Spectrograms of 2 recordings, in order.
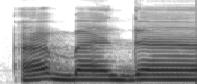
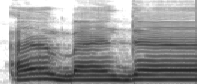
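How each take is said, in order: No difference in how they are said.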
